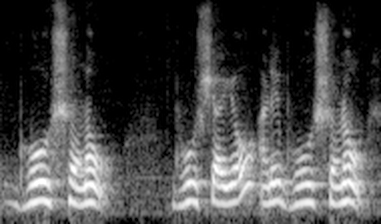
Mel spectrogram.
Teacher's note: षटकोनातला श म्हणताना जीभ उलटी टाळ्याकडे जाते पण टाळ्याला चिकटत नाही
